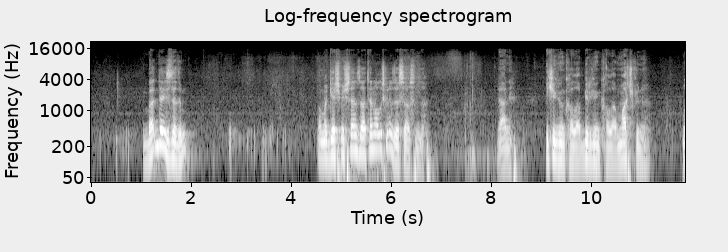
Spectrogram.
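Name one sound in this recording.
An elderly man speaks forcefully into a microphone, in short bursts with pauses.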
